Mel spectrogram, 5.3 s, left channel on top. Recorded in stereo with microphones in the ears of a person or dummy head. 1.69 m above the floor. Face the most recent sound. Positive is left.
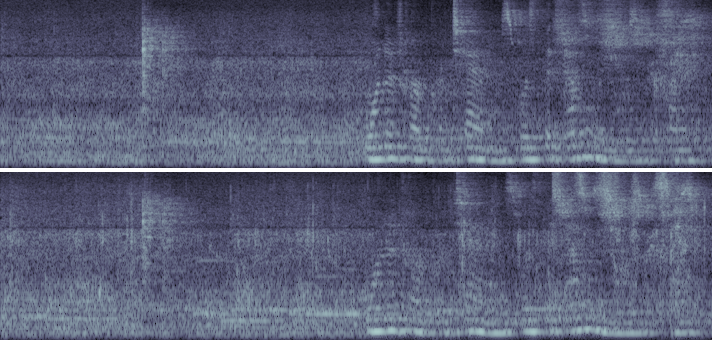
turn(degrees=-40)  # may be behind; listen again after turning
